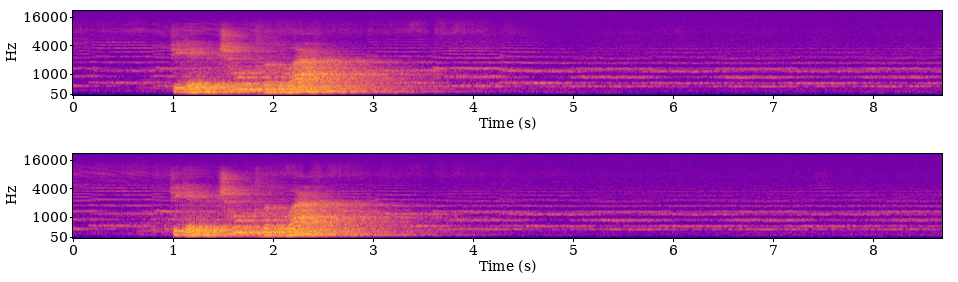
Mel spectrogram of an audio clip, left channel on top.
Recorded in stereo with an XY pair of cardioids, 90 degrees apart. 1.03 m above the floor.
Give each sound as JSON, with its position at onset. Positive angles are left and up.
{"t": 1.0, "sound": "a woman speaking", "azimuth_deg": -50, "distance_m": 0.6}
